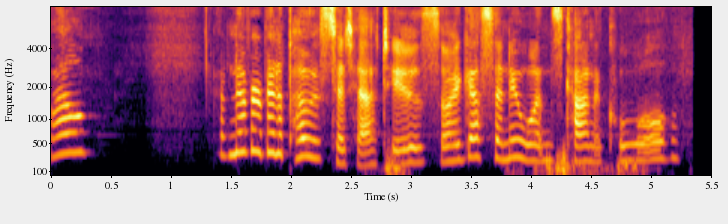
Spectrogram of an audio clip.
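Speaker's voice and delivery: high-pitched sighing character voice. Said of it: "She just kinda sighs a little bit and is like".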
